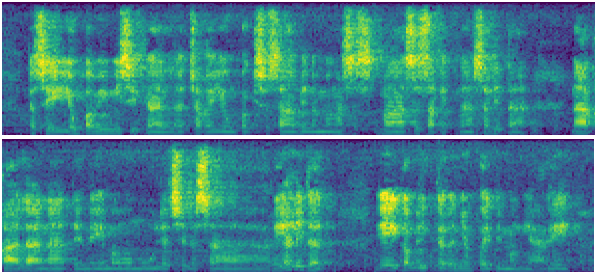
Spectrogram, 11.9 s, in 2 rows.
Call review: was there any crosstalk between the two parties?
No

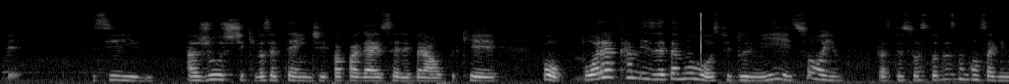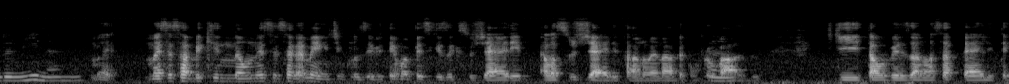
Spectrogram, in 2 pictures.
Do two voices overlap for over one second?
No

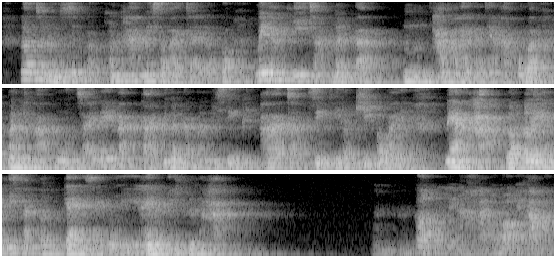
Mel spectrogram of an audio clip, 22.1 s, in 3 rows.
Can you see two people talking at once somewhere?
No

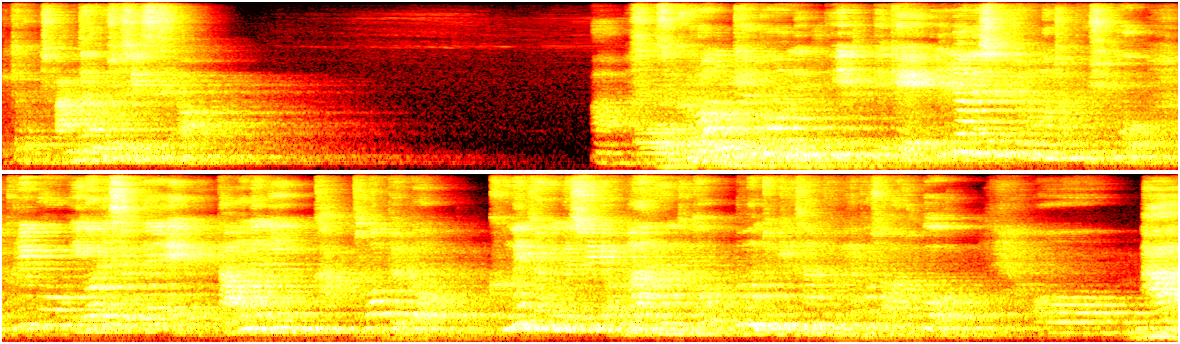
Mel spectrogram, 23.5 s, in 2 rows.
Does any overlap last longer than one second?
Yes, from 6.5 s

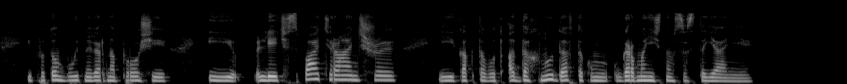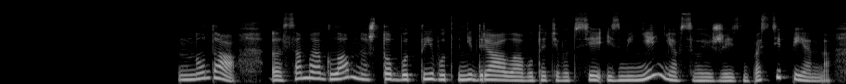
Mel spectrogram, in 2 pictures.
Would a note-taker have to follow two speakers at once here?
No

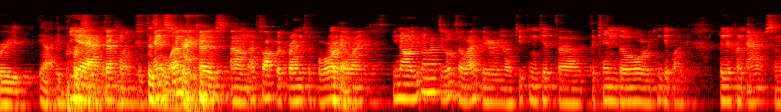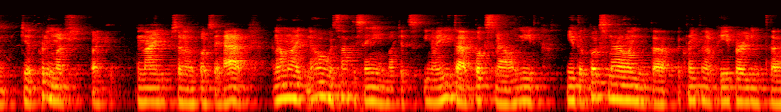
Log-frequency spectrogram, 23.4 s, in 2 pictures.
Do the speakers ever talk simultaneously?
Yes, from 1.0 s

